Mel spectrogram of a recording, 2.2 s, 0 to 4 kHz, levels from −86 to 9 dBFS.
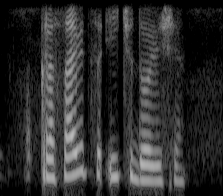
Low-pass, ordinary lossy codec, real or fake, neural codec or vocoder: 3.6 kHz; Opus, 24 kbps; real; none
